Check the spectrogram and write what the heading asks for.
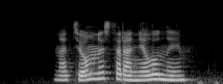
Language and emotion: Russian, positive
